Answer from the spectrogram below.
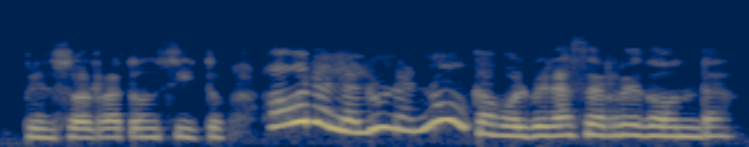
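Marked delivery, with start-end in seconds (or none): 1.3-3.7 mouse dismay. Acted. Mouse distressed at his mistake.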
